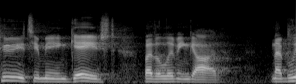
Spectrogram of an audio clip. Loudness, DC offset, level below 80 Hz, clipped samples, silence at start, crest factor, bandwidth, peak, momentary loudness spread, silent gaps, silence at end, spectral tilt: -24 LUFS; under 0.1%; -66 dBFS; under 0.1%; 0 s; 20 dB; 12.5 kHz; -6 dBFS; 8 LU; none; 0 s; -4.5 dB/octave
